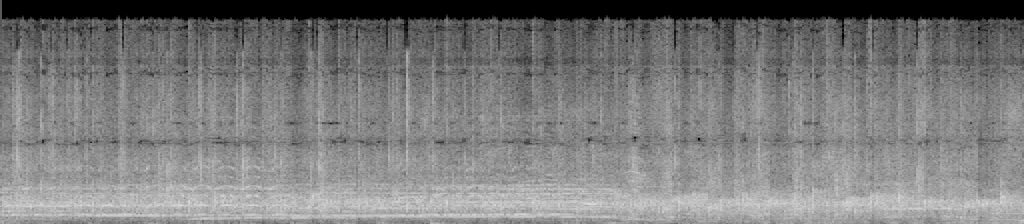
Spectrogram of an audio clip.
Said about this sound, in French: Est-ce qu'on peut les applaudir bien fort?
